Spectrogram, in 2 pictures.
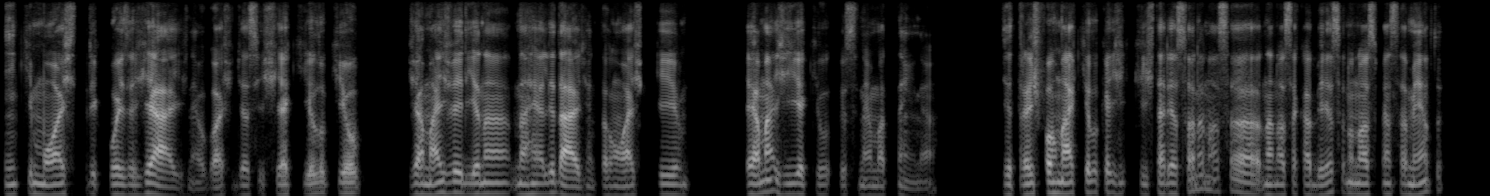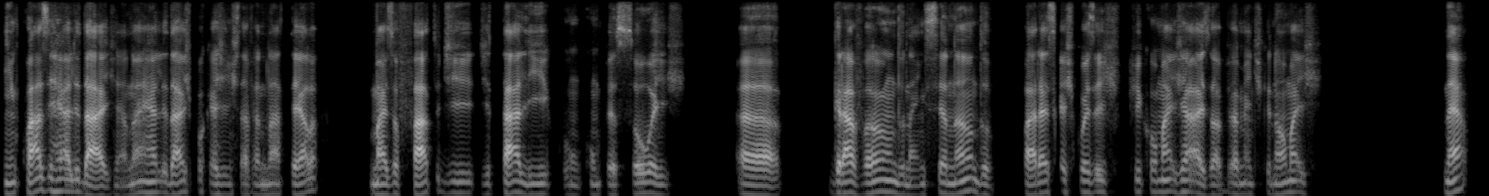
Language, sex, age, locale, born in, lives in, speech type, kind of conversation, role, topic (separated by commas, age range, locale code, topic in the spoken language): Portuguese, male, 30-34, pt-BR, Brazil, Germany, conversation, podcast, guest, Como você escolhe filmes ou séries para assistir?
